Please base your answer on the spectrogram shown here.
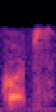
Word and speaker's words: Corps: Okay, me and my friend are joining Job Corps, and they have mandatory drug tests. It's Corps, by the way, like Marine Corps. No, it's Corps. Like a dead body. C-O-R-P-S-E? C-O-R-P-S. That's core. That's core. Pronounced core.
